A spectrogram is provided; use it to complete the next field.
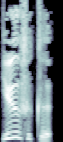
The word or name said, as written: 裕福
